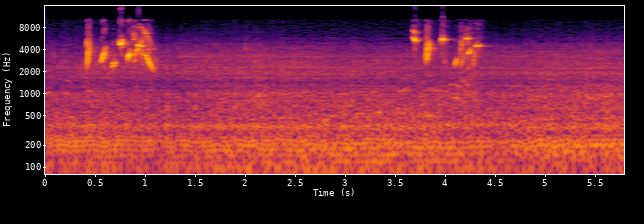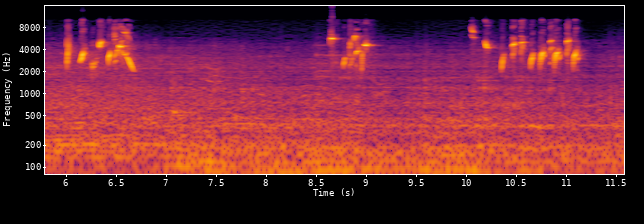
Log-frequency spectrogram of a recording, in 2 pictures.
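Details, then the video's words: Moroccan goldfinch song from Morocco: five short clusters of sharp, high twittering notes spaced roughly every two seconds, with a steady low hum beneath. "تغريد الحسون المغربي chant de chardonneret marocain"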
